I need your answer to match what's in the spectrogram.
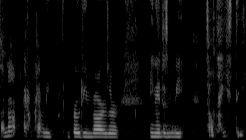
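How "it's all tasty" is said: normal talking voice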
